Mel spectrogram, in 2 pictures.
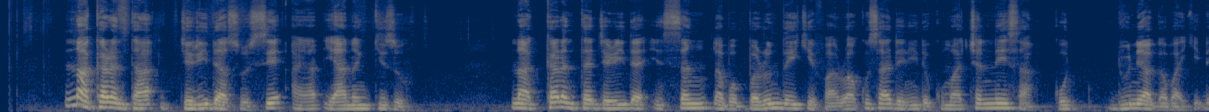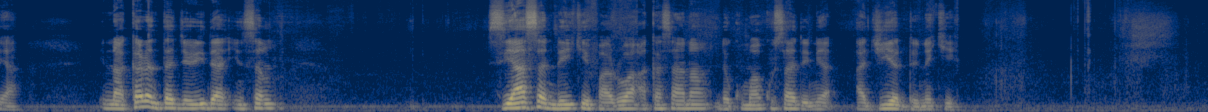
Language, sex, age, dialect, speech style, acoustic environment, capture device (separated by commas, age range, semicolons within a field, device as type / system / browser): Hausa, male, 35-44, Nigeria - Nigerian Standard, happy, silence, mobile / Linux / Chrome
